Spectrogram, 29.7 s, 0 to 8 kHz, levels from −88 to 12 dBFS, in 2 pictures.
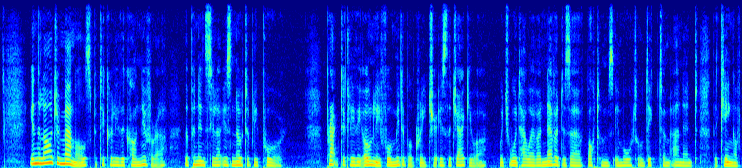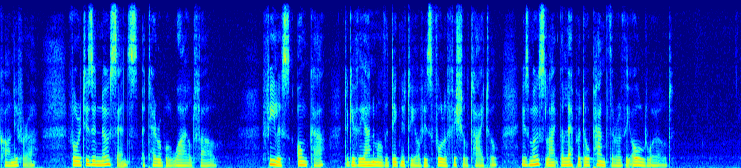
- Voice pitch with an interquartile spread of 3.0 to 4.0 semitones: No, narrow, 2.6 semitones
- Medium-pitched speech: Yes, medium, 150 Hz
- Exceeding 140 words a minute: No, slow, 135 wpm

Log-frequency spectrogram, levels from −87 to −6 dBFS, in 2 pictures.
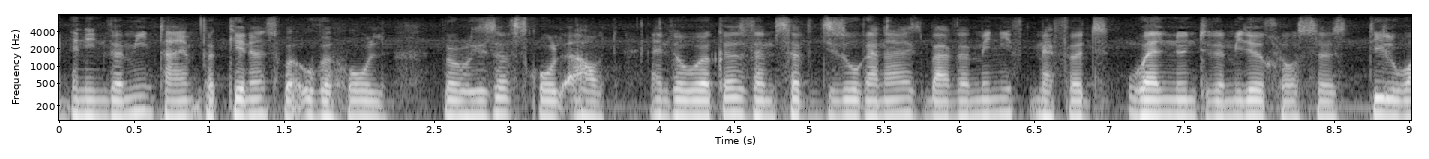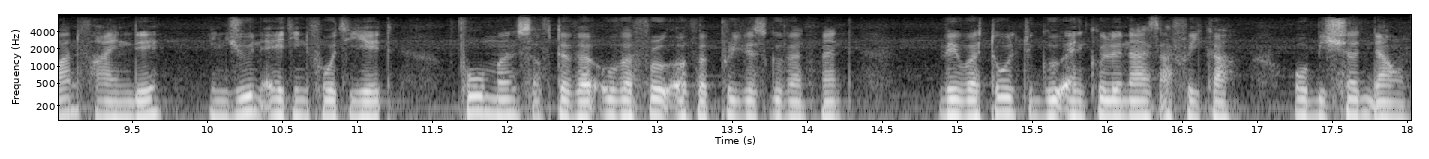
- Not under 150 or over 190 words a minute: Yes, average, 185 wpm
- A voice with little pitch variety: Yes, narrow, 1.3 semitones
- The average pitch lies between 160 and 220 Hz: No, low, 120 Hz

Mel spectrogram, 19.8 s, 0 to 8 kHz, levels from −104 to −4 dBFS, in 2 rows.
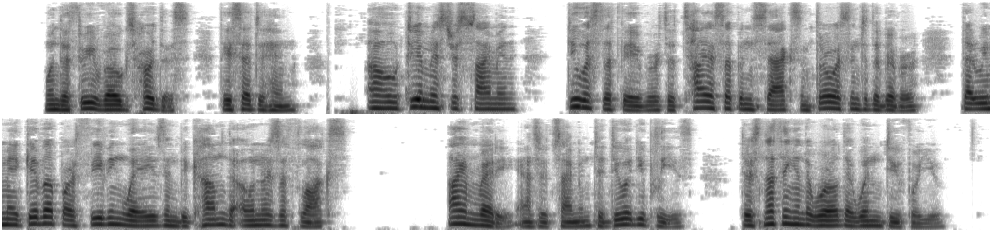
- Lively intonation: No, average, 4.7 semitones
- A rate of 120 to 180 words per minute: No, average, 195 wpm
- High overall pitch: No, low, 130 Hz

